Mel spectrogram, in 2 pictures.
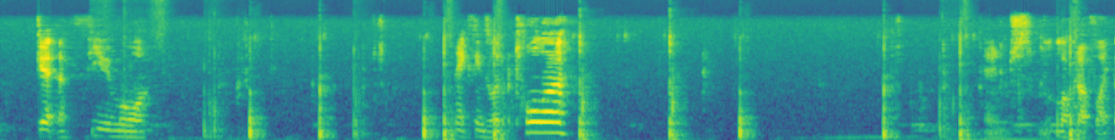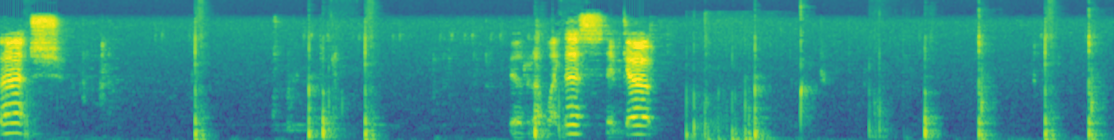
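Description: Wooden blocks thud softly as they are placed, one after another.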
